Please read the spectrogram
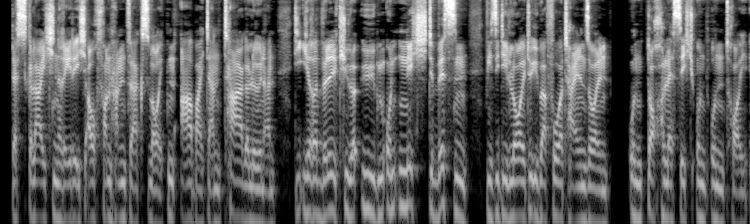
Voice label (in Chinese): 男声德语角色音人物独白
